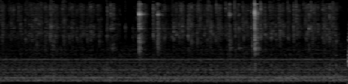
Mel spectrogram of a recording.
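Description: Metal spoon stirring in a ceramic bowl, clinking sharply against the side twice, over a faint steady hum.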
